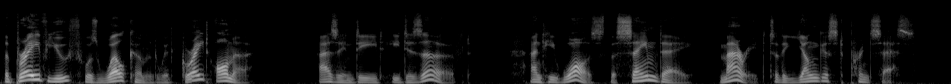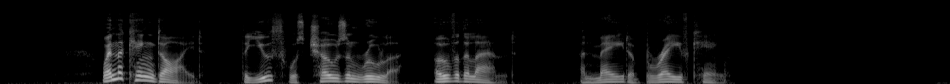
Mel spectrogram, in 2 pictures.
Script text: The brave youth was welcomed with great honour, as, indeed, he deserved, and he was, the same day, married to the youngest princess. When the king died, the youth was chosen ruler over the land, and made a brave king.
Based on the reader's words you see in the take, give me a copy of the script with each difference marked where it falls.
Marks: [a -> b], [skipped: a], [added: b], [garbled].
The brave youth was welcomed with great honour, as, indeed, he deserved, and he was, the same day, married to the youngest princess. When the king died, the youth was chosen ruler over the land, and made a brave king.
